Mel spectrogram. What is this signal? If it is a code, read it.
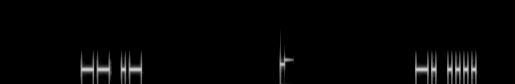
Morse code, heard as a keyed tone, about 30 wpm, 700 Hz. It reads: MA NH
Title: US States 30wpm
